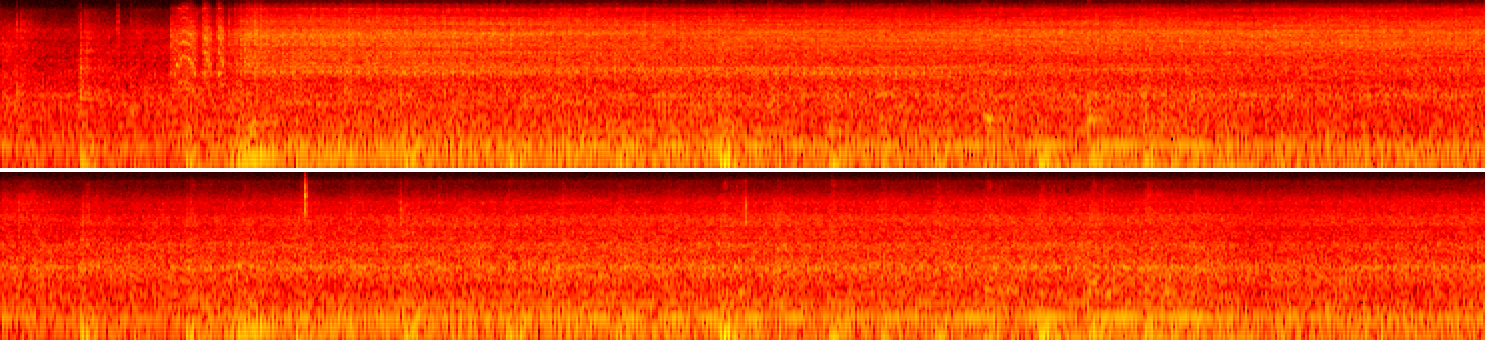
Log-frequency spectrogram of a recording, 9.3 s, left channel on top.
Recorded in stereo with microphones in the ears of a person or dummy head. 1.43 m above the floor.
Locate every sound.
0.1 s running footsteps: 60° left (ahead or behind), 5.5 m; by 7.7 s 80° left, 8.5 m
